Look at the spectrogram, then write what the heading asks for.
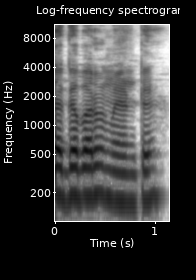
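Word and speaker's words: government: तो द गवर्नमेंट जी ओ वी ई आर एन एम ई एन टी यहां पर जो एन है ना वो साइलेंट रहता है।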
